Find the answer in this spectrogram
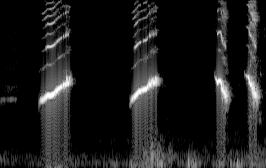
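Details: A white-rumped shama, used to encourage other shamas to sing, gives two long upward-sliding whistles spaced about a second apart, followed by two short sharp downslurred notes, with faint low knocking sounds in between.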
